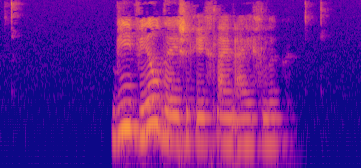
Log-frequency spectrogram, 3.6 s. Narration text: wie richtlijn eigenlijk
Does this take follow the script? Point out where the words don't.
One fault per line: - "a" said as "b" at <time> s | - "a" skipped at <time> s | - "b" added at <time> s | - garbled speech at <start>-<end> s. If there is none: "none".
- "wil deze" added at 1.4 s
